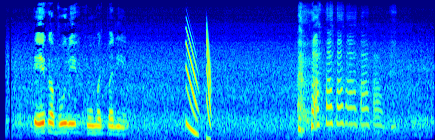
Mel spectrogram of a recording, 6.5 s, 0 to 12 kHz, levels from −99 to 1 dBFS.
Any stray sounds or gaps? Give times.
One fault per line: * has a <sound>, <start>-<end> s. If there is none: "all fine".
* has a chirp, 2.8-3.2 s
* has a laugh, 4.4-6.0 s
